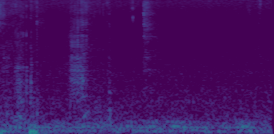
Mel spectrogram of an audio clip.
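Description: A large hardcover art book being handled as a page is held and turned: a short low bump just after the start, then faint paper and binding handling noise.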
